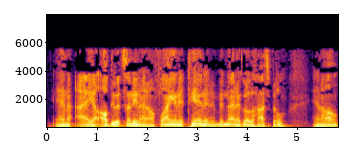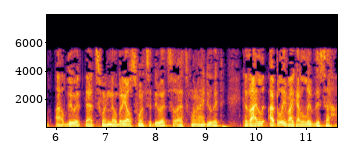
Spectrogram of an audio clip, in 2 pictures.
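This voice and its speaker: Somewhat breathy and very even in loudness, a man with an American accent speaks fairly quickly at a fairly low pitch. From Colorado. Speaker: pastor. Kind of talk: sermon. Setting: church. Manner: animated.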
